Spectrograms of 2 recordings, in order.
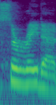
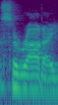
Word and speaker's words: Sarita: Also, it's Sarita, not Sarata.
